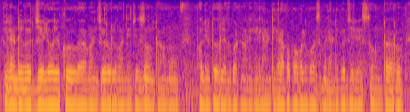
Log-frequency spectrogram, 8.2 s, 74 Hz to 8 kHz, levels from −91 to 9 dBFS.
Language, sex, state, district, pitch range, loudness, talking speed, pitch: Telugu, male, Andhra Pradesh, Chittoor, 95-100 Hz, -17 LUFS, 145 wpm, 100 Hz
